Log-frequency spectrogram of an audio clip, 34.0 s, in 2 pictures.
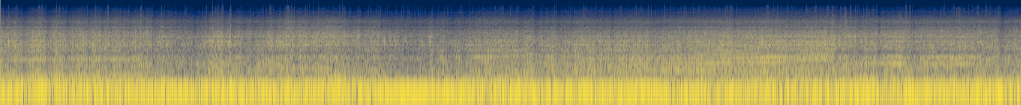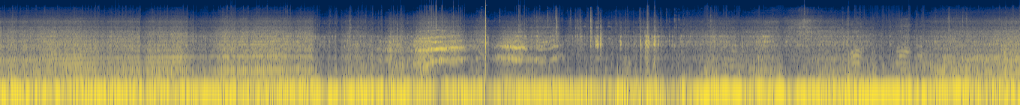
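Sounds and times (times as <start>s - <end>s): car engine accelerating hard: 0.0s - 34.0s
heavy low rumble: 0.0s - 34.0s.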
